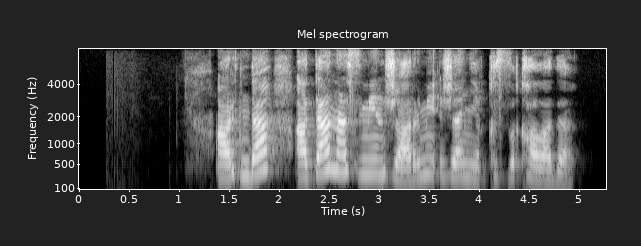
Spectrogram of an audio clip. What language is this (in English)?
Kazakh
